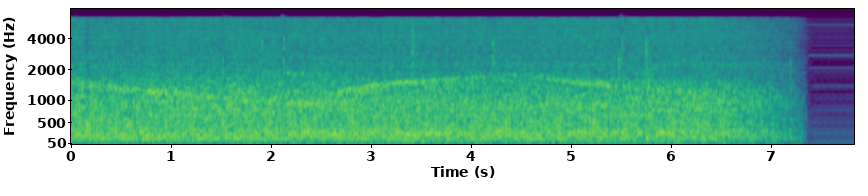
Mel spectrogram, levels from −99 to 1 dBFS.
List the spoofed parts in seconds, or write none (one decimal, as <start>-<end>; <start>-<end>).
0.0-7.8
